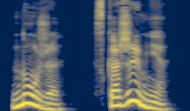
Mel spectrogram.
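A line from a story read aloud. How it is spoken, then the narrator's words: Shouted. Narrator (Russian): закричал он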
